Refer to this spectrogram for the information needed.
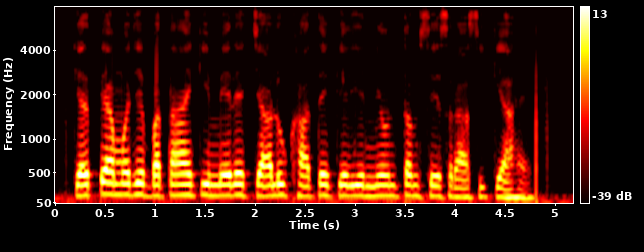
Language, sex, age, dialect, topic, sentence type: Hindi, male, 18-24, Awadhi Bundeli, banking, statement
